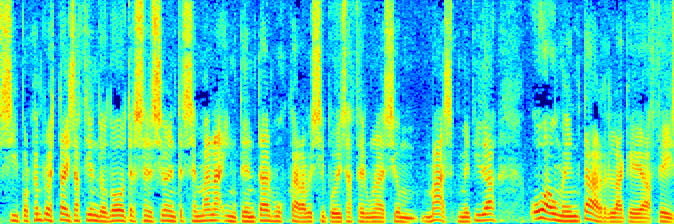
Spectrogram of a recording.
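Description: A man talks at a very fast pace and high pitch. His pitch varies in an ordinary way, and the sound is dry with no echo. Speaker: trail runner vlogger. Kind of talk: casual vlog chat with training advice. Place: open country. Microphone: phone near.

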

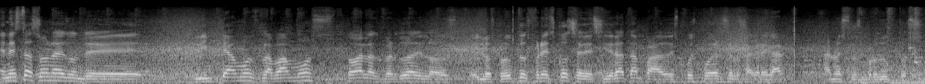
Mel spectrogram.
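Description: The man's pitch moves in an ordinary way. Behind his voice, music is playing. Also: moderate pace. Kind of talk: guided tour commentary. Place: factory.

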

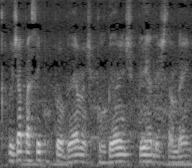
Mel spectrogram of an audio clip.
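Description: Over light background noise, a man talks in a Brazilian accent. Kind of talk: preacher exhortation, encouraging sermon-like address to viewer. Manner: earnest, warm, pleading; steady, urging, repetitive. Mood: earnest, compassionate. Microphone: webcam.

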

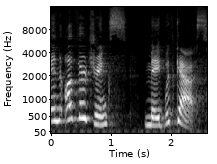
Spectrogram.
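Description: A woman's extremely high voice with a bright, sharp tone, an American accent, very wide pitch swings, a very slow pace and a quiet background. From US South. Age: 20s. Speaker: YouTuber. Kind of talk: tutorial. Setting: at home, kitchen. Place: kitchen. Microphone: phone near.

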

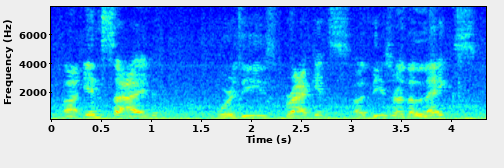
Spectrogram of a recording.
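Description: A man speaks at a very slow pace. Loud background noise runs underneath. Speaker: diy reviewer. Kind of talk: tutorial. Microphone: camera far.

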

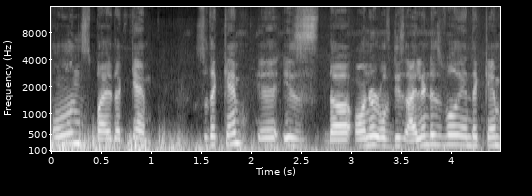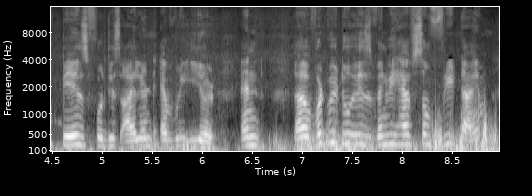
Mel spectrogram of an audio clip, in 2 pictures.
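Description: Noticeable background noise surrounds a man whose voice has a dry sound with no echo. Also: ordinary pitch variation, fairly quick pace. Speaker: camp counselor vlogger. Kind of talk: casual vlog chat. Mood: cheerful, enthusiastic. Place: waterside. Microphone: phone near.

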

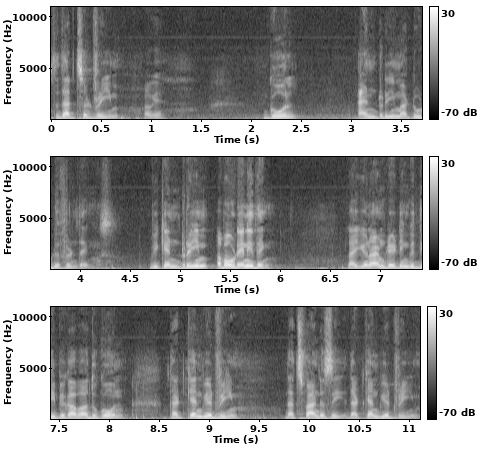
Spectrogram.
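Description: Speaking at a very fast pace yet with long, frequent pauses, a man uses a fairly high pitch and ordinary pitch variation. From India. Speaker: entrepreneur, event management company founder; guest. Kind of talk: guest lecture to students. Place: hall. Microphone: lapel.

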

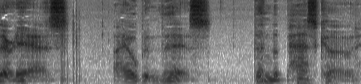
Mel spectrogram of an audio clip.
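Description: Putting on a character voice, a man speaks slowly at a low pitch with big pitch swings. There is vocal fry and a slightly husky edge.

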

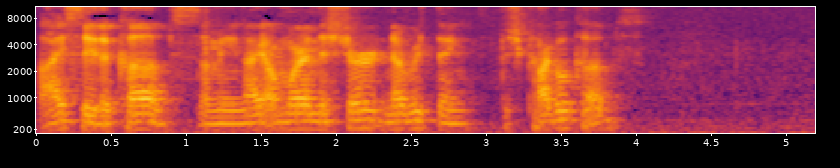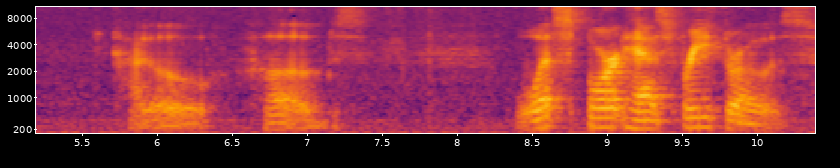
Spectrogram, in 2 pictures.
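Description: Using a put-on character voice, a man projects loudly at a high pitch, moving at a fairly slow pace with long, frequent pauses. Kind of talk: comedy sketch to camera. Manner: casual, hesitant.

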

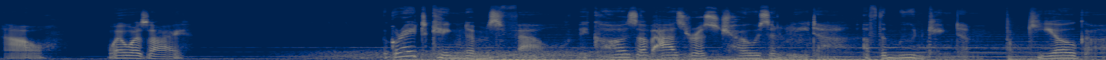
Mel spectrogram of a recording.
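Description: A cartoonish character voice, low-pitched and very slow, over clear music in the background. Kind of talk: legend storytelling.

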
